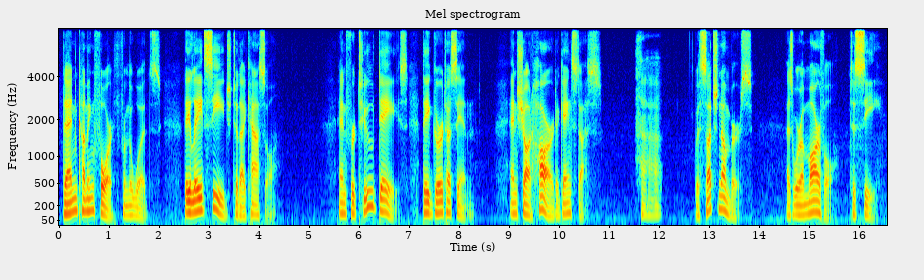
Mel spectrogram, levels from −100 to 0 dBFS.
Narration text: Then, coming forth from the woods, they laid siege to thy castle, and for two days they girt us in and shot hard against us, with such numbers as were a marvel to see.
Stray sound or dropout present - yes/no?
yes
